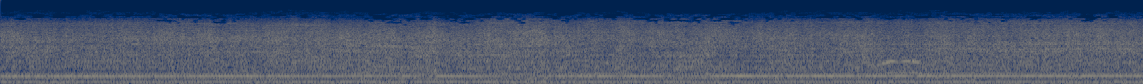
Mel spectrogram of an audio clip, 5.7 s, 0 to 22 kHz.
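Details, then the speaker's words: Coolster 110cc quad that sat two years, with residue found in the tank: the small engine holds a high racing drone that never drops to idle because the throttle stuck open. "the throttle um um stuck open on me so not good you can hear it there's some stuff going on in there"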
